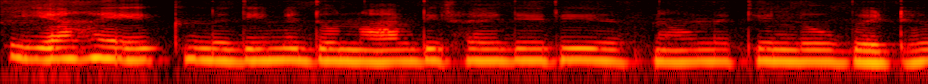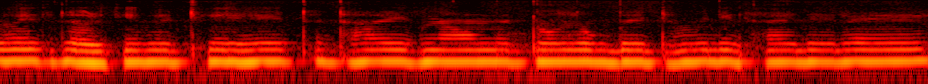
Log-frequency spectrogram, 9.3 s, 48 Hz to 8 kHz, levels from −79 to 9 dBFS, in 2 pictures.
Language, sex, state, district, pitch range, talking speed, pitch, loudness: Hindi, female, Bihar, Bhagalpur, 185-200 Hz, 205 wpm, 190 Hz, -34 LUFS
